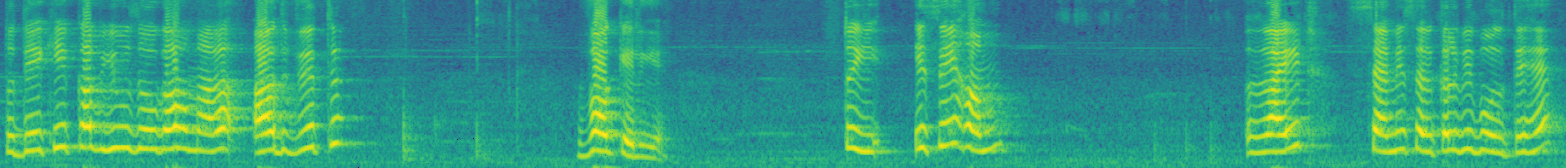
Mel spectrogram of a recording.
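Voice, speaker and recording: Lady teacher, high voice, takes it slow, says every example word twice. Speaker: shorthand teacher. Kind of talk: classroom lesson with board writing.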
